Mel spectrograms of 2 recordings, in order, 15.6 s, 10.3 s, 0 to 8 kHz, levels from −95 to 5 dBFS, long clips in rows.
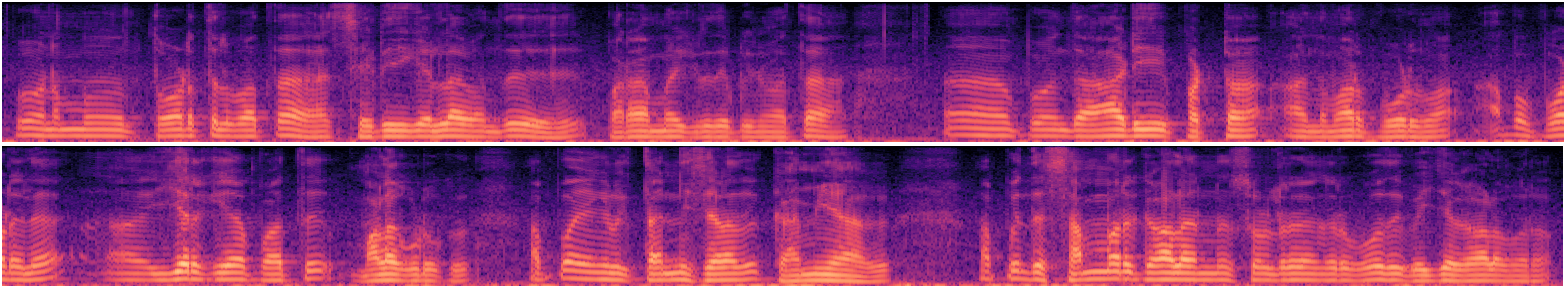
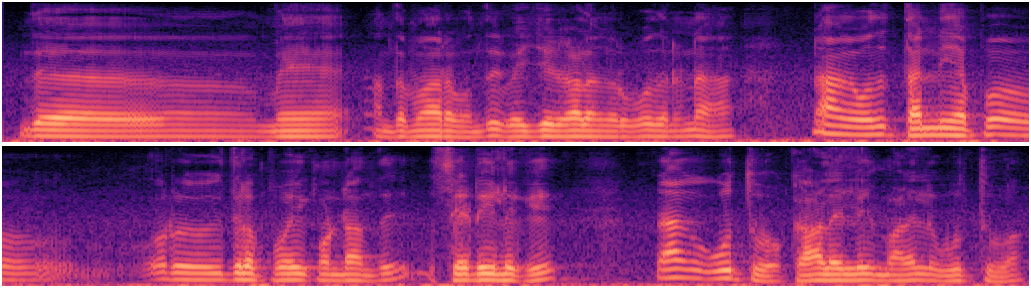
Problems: constant background noise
